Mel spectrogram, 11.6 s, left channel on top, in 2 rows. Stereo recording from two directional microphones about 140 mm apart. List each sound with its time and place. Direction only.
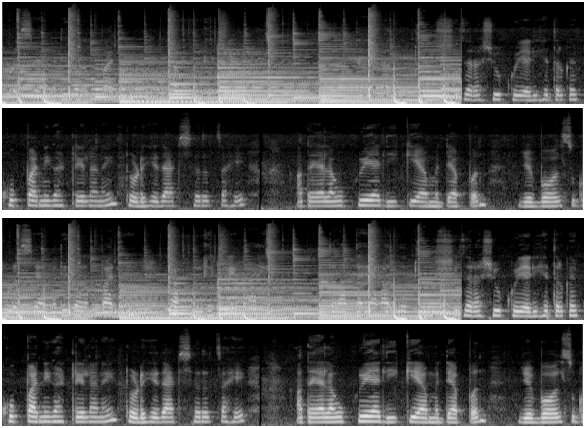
0.1 s music: centre (ahead or behind)
4.6 s a woman's voice: 20° right (ahead or behind)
